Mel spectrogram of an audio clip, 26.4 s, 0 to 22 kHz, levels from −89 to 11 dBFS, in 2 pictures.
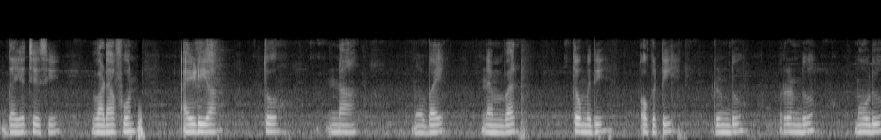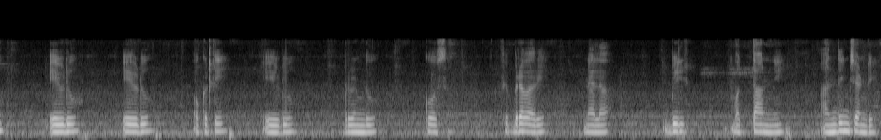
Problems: constant background noise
